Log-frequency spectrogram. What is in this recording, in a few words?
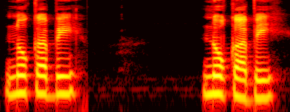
"nok vpe", Muscogee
